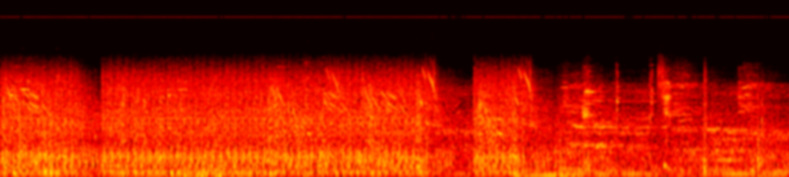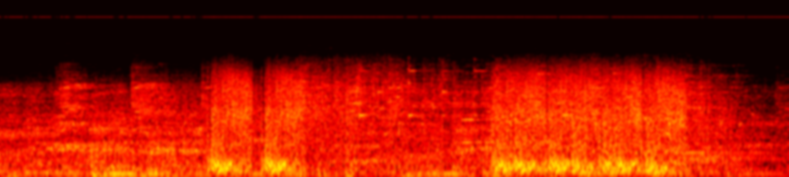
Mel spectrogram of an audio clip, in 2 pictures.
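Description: Gunfire from a Tamil movie scene: loud, close bursts of automatic fire crackle in repeated volleys with short pauses between them, as if several guns fire at once.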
